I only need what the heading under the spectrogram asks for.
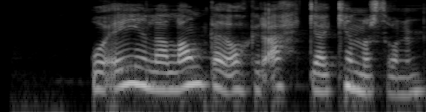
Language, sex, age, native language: Icelandic, female, 15, Icelandic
